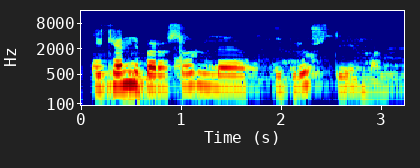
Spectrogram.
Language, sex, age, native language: Icelandic, female, 11, Icelandic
